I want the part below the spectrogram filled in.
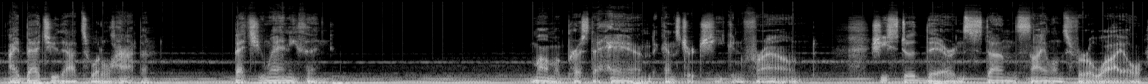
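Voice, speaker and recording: A man narrating a horror story in the first person, with a somber, deliberate, dramatic delivery. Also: a bass voice, gravelly. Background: music.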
